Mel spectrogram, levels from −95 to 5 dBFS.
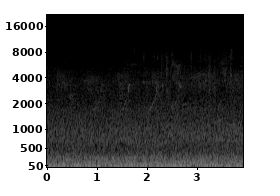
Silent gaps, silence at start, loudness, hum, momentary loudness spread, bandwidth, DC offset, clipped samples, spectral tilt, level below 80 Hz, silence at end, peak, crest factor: none; 0 s; -55 LUFS; none; 1 LU; 15 kHz; under 0.1%; under 0.1%; -6.5 dB/octave; -54 dBFS; 0 s; -42 dBFS; 12 dB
